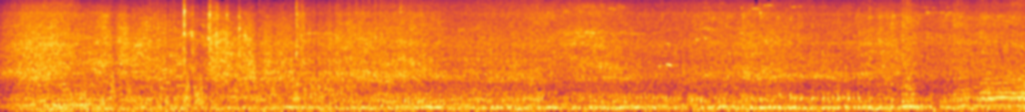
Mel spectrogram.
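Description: Steady motor-vehicle engine and road noise, a low rumble under a broad hiss, heard while riding through city traffic.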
